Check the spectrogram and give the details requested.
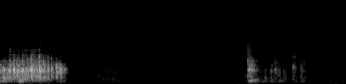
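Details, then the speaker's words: Two brief rough, grating, creaking bursts over the chest, likened to a small dog snoring: pleural friction rub, played as a teaching example in a semiology class. "a ver, no sé si por acá se logra escuchar el frote pleural. ¿Cómo sería un flote proral?"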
